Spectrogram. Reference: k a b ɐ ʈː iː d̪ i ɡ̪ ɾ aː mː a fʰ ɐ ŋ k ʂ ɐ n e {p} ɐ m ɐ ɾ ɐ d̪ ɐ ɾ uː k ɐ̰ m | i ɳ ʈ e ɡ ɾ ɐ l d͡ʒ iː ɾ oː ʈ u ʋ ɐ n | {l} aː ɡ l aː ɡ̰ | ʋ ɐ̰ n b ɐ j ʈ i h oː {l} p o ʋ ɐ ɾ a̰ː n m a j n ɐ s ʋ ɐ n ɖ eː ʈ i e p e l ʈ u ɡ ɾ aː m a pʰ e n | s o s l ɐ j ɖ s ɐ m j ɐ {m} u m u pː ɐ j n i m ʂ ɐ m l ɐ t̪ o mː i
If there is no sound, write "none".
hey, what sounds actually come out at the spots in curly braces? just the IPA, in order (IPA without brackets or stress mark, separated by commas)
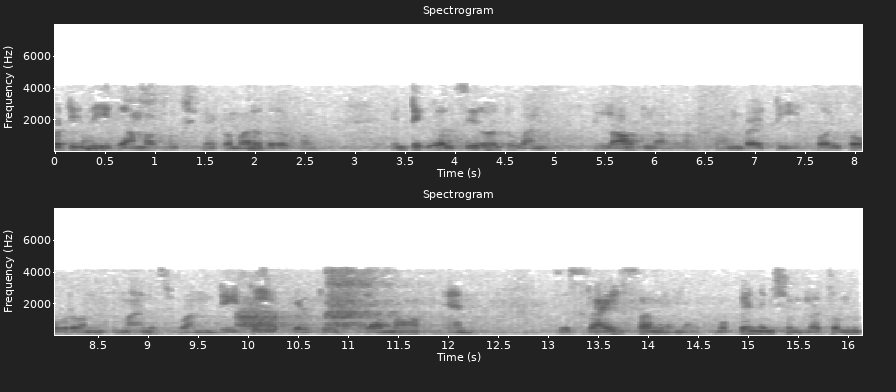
k, l, l, m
